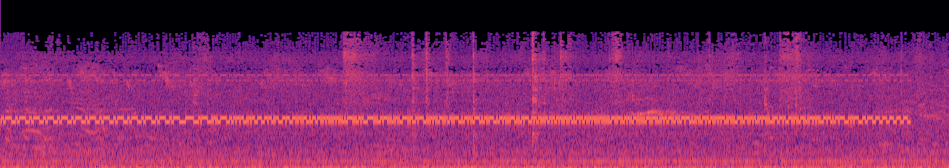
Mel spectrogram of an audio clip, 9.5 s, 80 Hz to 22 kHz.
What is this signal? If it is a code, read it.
NAVTEX (SITOR-B), 100 baud, 170 Hz shift, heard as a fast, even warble, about 1360 Hz centre, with street noise. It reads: ZCZC GB66 GALE WARNING 41. NW 6 TO 7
